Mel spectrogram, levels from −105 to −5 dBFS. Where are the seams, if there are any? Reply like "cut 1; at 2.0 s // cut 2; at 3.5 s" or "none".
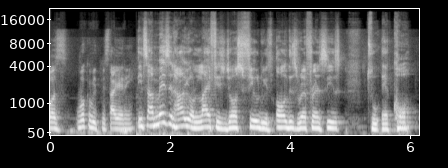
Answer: cut 1; at 1.4 s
